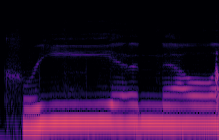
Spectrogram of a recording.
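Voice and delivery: Crenellated sounded out very slowly and broken off; hesitant drawn-out Crenellated; unsure pronunciation. Real, not acted. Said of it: "I don't even know how to say that".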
